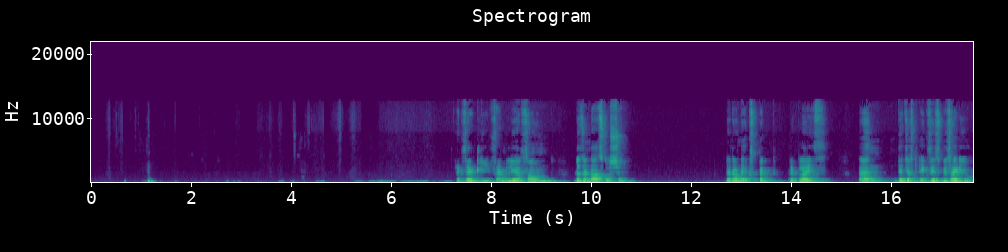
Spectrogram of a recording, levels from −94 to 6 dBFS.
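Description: No technical faults can be heard anywhere in the recording.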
